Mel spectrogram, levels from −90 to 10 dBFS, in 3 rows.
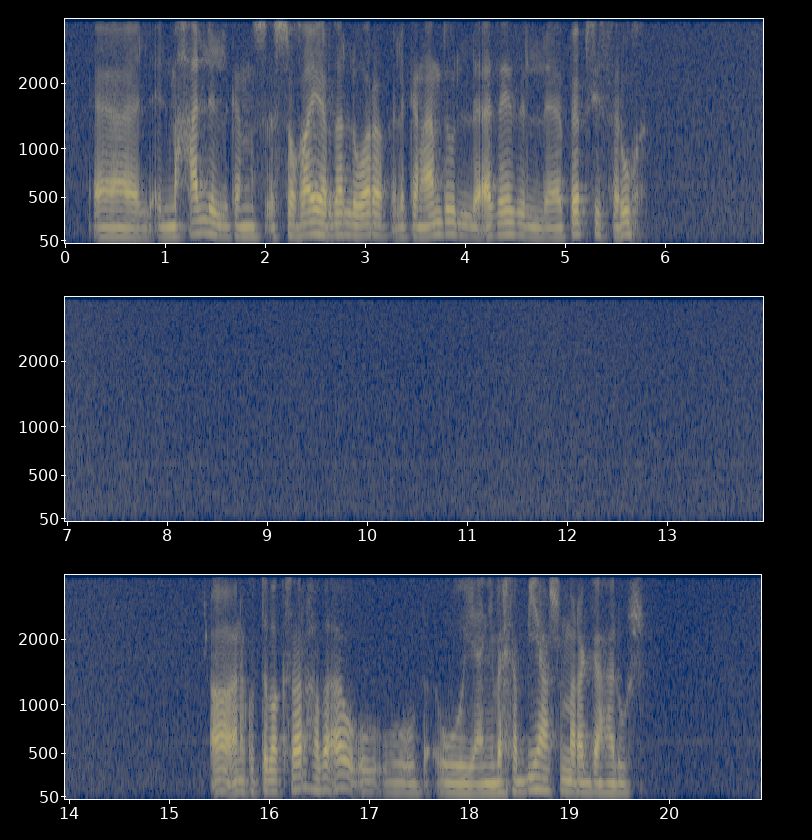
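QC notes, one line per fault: No faults heard; call-path bandwidth ends near 4 kHz.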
